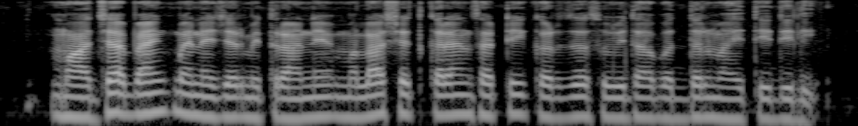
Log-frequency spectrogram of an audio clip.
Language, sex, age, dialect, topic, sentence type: Marathi, male, 51-55, Northern Konkan, agriculture, statement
